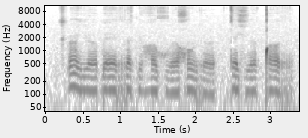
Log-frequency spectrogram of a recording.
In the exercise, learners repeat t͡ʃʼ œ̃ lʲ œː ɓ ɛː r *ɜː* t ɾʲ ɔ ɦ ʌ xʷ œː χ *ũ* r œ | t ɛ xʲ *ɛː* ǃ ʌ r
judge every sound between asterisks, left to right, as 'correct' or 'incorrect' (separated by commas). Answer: incorrect, correct, incorrect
